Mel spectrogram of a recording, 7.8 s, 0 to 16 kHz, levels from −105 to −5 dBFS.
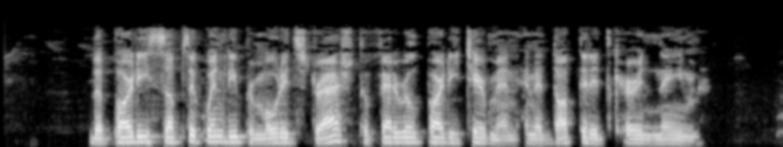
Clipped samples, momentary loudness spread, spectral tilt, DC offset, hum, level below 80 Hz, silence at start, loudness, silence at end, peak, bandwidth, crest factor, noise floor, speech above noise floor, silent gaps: under 0.1%; 8 LU; -4.5 dB/octave; under 0.1%; none; -56 dBFS; 0.9 s; -19 LUFS; 0.8 s; -2 dBFS; 8.2 kHz; 18 dB; -73 dBFS; 54 dB; none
